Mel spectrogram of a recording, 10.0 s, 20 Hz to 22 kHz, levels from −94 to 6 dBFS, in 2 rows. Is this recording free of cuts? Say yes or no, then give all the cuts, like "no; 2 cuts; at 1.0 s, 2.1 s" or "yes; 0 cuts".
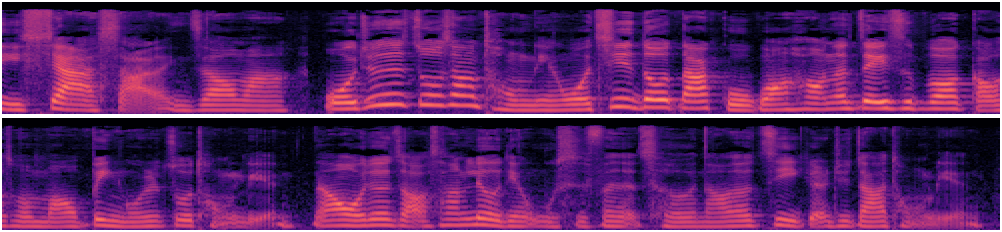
no; 2 cuts; at 1.5 s, 6.5 s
